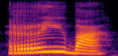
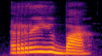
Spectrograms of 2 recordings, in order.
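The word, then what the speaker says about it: рыба: Rr. Roll your r. Rr. Ryba. Ryba. Fish.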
